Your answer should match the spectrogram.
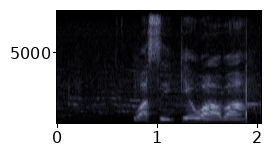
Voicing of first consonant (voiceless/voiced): voiced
